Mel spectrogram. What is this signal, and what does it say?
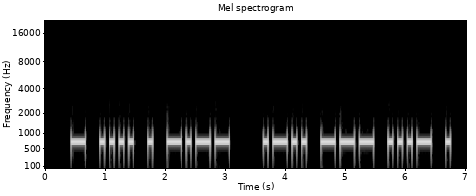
Morse code, heard as a keyed tone, about 15 wpm, 700 Hz. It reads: THEY LOVE
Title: Sentences from Top 1000 Words - Review Part 3 - 15wpm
